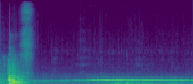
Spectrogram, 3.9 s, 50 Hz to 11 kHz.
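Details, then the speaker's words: Heybike Villain electric pit bike with a chain-driven mid-drive motor, 4.1 kW peaking near 4.6 kW, while riding: after a thump, a thin steady mid-pitched whistle holds at one pitch; source not identified. "What is that noise? Why does it sound like a whistle?"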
